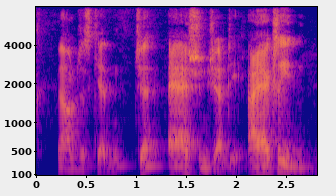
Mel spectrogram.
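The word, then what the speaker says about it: Ashton Jeanty: name so give us the number one pick Ashen Jey no I'm just kidding Ashen jenty I actually pronounced his name correctly with Billy and just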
